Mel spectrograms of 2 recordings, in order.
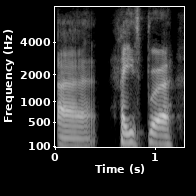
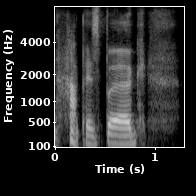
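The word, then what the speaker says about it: Happisburgh: to do this, because we have places like Haysborough, which, if you're going to read it phonetically, is written Happisburg. yes. It's a great place, fantastic pub. We've got Stooky, which is again Stiffkey if you're going to read it out as it's written.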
